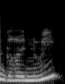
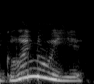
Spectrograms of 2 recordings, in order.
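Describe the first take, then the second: First: "grenouille" as gre-nou-i, pitch rising at the end; wrong pronunciation. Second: "grenouille" as gre-nouy, closing on a y glide; correct pronunciation. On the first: Teacher showing pupils what not to say, "grenouille" mispronounced as gre-nou-i. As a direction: end "grenouille" on a bare "oui", no final y glide. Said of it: "C'est pas grenouille". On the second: Teacher correcting pupils' reading, "grenouille" correctly ending in a y glide. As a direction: say "grenouille" with falling tune and final y glide. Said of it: "c'est grenouille". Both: Shown as a demonstration.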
